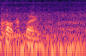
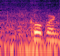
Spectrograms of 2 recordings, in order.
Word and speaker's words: Cockburn: yeah and rude but it's a silent c k it's coold bur that's how we pronounce it cobor not cockburn cobor Street I've actually stayed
